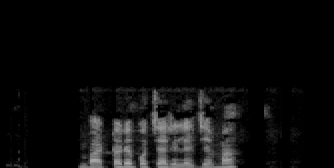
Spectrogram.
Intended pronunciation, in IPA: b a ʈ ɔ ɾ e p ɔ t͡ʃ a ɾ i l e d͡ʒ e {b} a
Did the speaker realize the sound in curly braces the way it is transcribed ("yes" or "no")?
no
